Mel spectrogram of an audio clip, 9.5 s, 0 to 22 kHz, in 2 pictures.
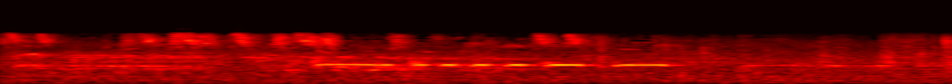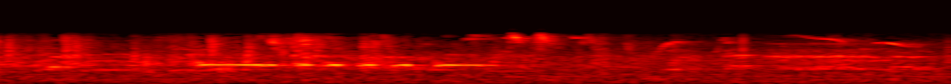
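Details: Bred for contest singing, four zebra doves about 3.5 to 4 months old trill in rapid beaded coo phrases, two clear bouts several seconds apart, with a busy background of sparrow-like chirps.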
